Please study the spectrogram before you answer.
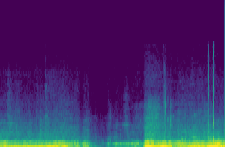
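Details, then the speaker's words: Wheezing: two long, steady musical whistling tones with breathing, from narrowed airways due to secretions. "ويزنغ صوت صفير مع التنفس بسبب وجود الافلام"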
